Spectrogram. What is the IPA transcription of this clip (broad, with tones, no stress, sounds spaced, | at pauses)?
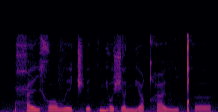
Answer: ħ ɛ˧ i̯ x ɔ˧ v e˨˦ t͡ʃʼ e˨ k nʲ ɔ˦ ʃ ɐ˧ nʲ e˧ y̯ qʰ e˧ v i˧ ǃʰ ɐ˧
